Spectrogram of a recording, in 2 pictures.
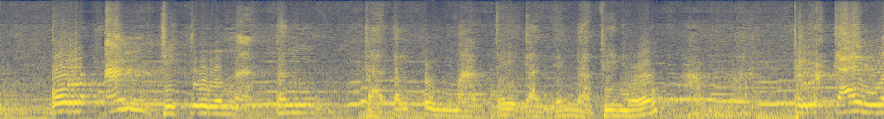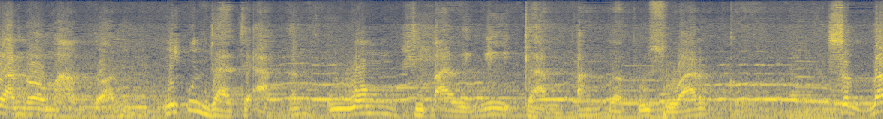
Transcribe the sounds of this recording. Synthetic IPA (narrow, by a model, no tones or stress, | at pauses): kor | and̪̥i̤t̪uɾunakən | d̪̥a̤t̪əŋumat̪ekaɲd͡ʒəŋːab̥i̤mo | hamab̥ərkajwuɾanrɔma̰t̪ɔ̰nː | ikund̪ad͡ʒ̪̥ɛʔa̰kənwɔŋ | d̪̥i̤paliŋiɡ̥ampaŋbab̥usuarɡ̥ | ɔ | səba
